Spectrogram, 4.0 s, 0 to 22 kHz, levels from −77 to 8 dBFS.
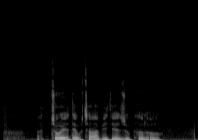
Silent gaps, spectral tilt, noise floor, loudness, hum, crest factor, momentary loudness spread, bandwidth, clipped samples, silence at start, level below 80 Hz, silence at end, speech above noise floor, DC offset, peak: none; -7.5 dB/octave; -58 dBFS; -29 LUFS; none; 18 dB; 23 LU; 9.8 kHz; under 0.1%; 0.1 s; -58 dBFS; 0.05 s; 30 dB; under 0.1%; -14 dBFS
